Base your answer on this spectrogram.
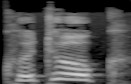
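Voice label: "kutuk", nominative, Archi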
